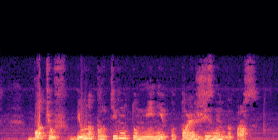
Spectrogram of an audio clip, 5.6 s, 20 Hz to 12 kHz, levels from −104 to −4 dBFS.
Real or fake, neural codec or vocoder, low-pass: real; none; 7.2 kHz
